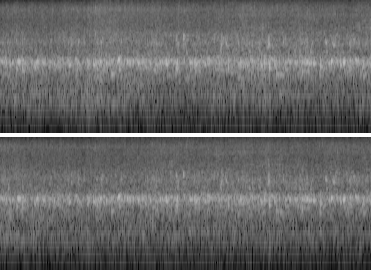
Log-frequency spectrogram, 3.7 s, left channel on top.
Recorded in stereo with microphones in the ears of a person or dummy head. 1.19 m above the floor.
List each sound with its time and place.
0.0 s running water: 10° left (ahead or behind)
